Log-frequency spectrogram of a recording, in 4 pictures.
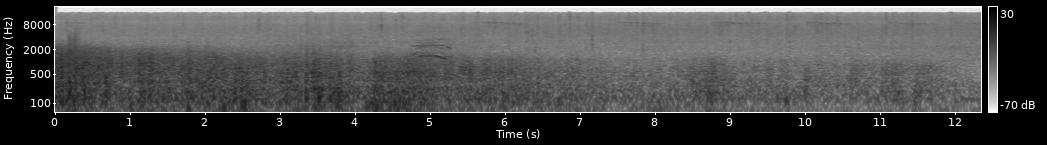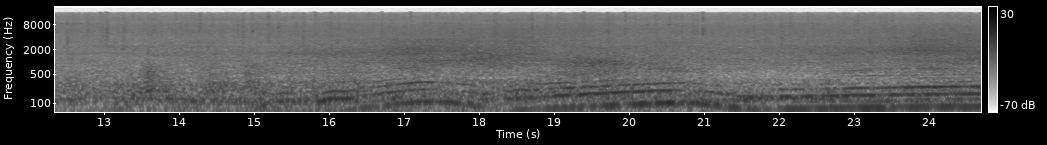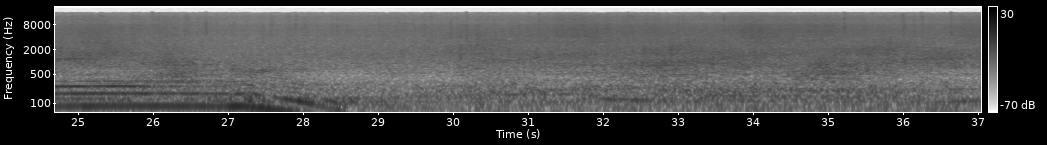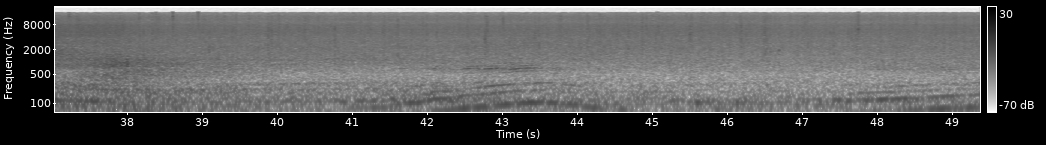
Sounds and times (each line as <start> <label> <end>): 0.0 thunder 21.8
0.0 rain 49.3
4.7 guy yells in the distance 5.5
